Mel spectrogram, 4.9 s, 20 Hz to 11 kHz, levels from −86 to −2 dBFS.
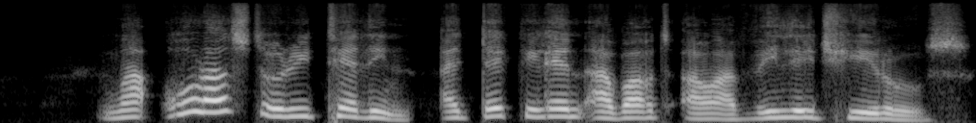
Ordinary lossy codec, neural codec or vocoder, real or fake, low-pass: none; codec, 16 kHz in and 24 kHz out, 0.6 kbps, FocalCodec, streaming, 2048 codes; fake; 9.9 kHz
